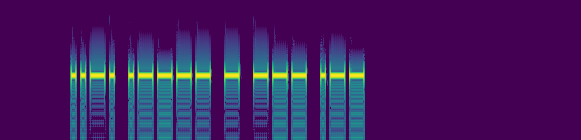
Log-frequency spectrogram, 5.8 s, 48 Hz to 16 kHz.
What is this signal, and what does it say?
Morse code, heard as a keyed tone, about 25 wpm, 700 Hz. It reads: F1TOW
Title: DXCC-100 Call Signs - 5 Characters - Repeated 2x - 25wpm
